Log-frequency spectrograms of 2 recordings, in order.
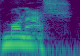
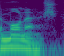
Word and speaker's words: Monash: emigrated to Australia and his name was Monash with with with more with a seeing a more of an emphasis on the second syllable but it was anglicized slightly to Monash they that the family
